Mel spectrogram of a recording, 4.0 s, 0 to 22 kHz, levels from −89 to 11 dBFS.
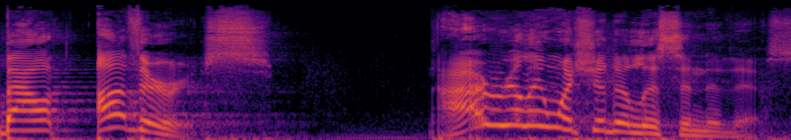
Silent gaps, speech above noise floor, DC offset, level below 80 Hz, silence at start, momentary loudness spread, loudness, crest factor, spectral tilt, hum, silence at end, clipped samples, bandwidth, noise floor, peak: none; 34 dB; under 0.1%; -44 dBFS; 0 s; 8 LU; -26 LUFS; 22 dB; -2 dB/octave; none; 0 s; under 0.1%; 19 kHz; -60 dBFS; -6 dBFS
